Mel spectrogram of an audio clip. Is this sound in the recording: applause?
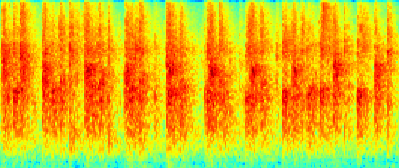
yes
